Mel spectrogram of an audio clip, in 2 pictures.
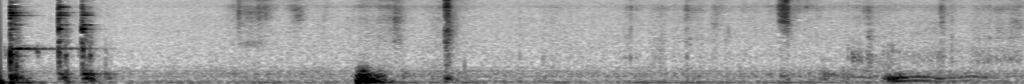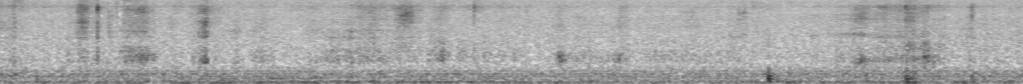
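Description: Near silence, broken by a few faint, short handling sounds: a soft knock about two seconds in, then small clicks and rustles as a wet filter paper is worked out of a plastic funnel by gloved hands.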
